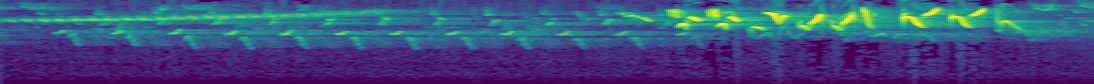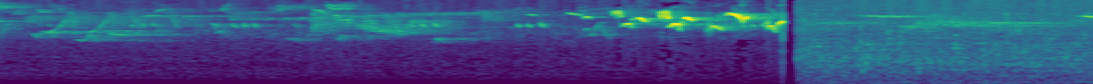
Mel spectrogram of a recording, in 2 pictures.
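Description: Indigo Bunting singing high, bright phrases of quick paired notes over steady chirping from other birds. A burst of rough noise cuts in at the end.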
